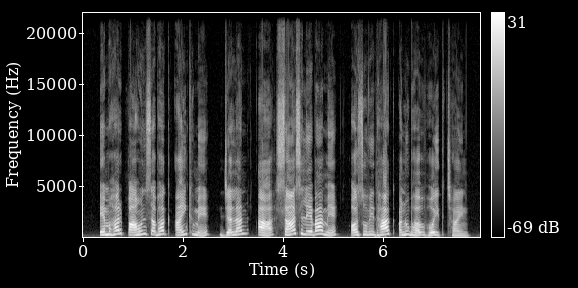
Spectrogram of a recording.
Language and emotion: Maithili, neutral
